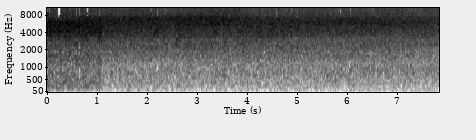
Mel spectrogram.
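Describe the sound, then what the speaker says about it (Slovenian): The 18-metre-high third waterfall in Pekel gorge roars as a constant, broadband rush of falling water, loud and close, unbroken throughout, with a brief brighter hiss at the start. "pridemo pa že do 18 metrov visokega lepotca, tretji slap."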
